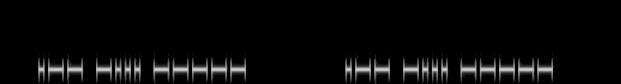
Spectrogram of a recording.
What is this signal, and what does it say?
Morse code, heard as a keyed tone, about 25 wpm, 700 Hz. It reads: WB0 WB0
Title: USA Call Sign Prefixes - Repeated 2x - 25wpm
